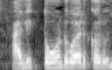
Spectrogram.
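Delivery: plain reading voice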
